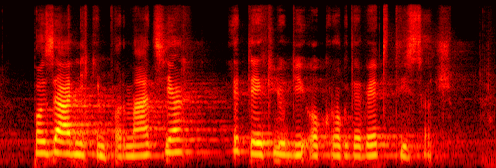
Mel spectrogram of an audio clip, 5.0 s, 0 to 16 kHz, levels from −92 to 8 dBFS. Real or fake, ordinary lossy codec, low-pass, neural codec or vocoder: fake; none; 14.4 kHz; codec, 44.1 kHz, 7.8 kbps, DAC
